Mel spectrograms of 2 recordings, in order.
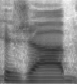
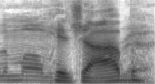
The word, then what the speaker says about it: hijab: Hijab? Or what do like Muslim people call it? I don't know. It's spelled like H-I-J-A-B, so I'm going to say hijab.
